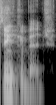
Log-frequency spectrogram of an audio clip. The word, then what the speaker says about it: Sienkiewicz: So, Bill Sienkiewicz, correctly, if anybody pronounces his name correctly, it's Sienkiewicz, came from Continuity Studios.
